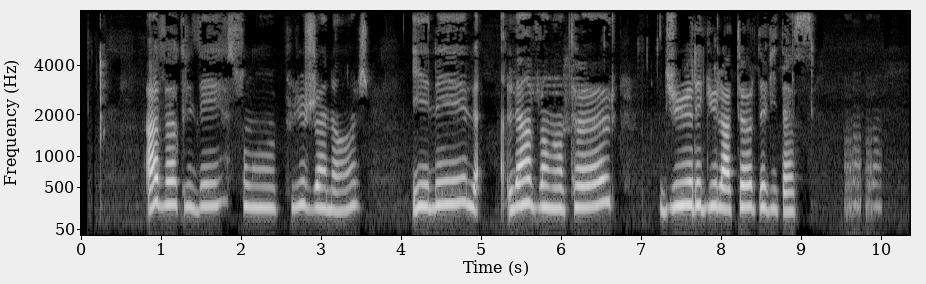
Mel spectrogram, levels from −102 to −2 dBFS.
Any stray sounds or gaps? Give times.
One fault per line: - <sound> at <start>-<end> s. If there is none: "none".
- laugh at 9.5-10.0 s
